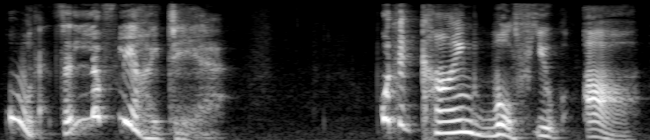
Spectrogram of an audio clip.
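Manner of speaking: put-on high, quick delighted girl; delighted little girl. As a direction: gush innocently. Girl's voice.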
